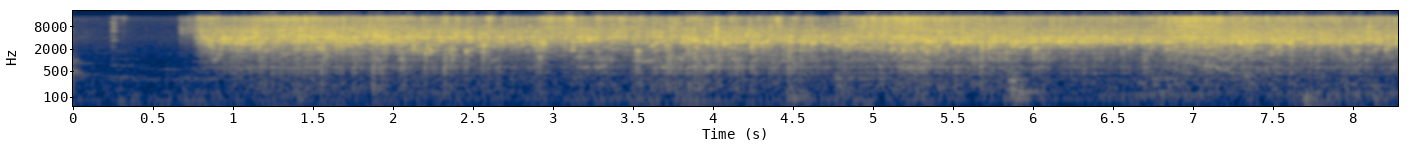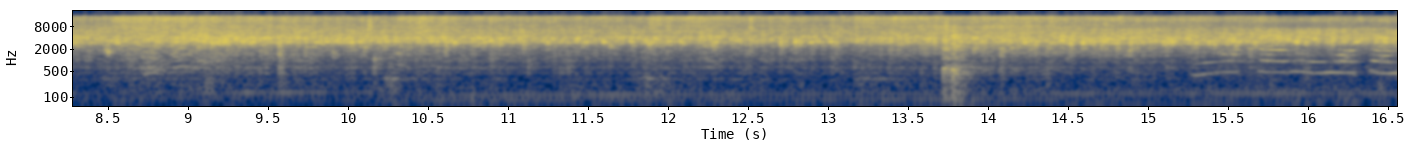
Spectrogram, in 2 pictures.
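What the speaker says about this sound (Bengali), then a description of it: "এইবার এই তেলের মধ্যেই ডিমগুলো দিয়ে ভেজে নেব।" Eggs drop into hot oil and fry with a loud, continuous, close sizzle that starts abruptly after a moment of quiet and holds steady throughout, with occasional faint clicks.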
